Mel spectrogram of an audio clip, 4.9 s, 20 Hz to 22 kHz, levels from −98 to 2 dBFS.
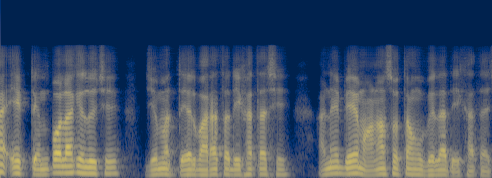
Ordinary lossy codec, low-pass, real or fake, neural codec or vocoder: none; none; fake; codec, 16 kHz, 0.7 kbps, FocalCodec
